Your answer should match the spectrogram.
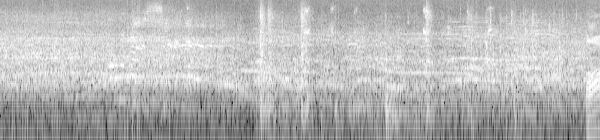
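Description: Steady crowd noise in a basketball arena after a home-team basket, with a few sharp knocks of the ball bouncing on the hardwood floor.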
